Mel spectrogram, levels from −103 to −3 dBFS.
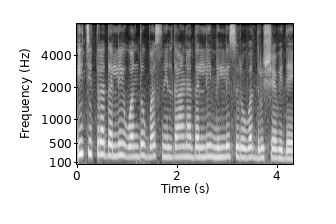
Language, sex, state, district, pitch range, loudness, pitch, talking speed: Kannada, female, Karnataka, Bangalore, 205-230 Hz, -16 LUFS, 215 Hz, 85 wpm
